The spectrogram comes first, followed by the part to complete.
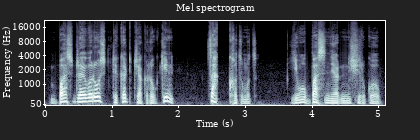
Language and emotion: Kashmiri, angry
